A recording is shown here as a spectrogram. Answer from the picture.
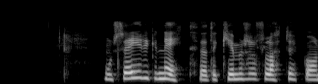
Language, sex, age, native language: Icelandic, female, 18-19, Icelandic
